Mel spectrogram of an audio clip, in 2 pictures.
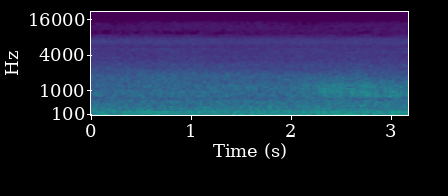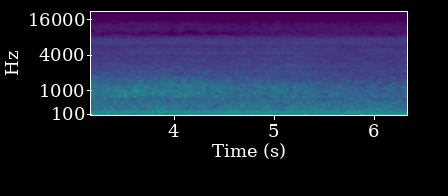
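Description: EMD GP16 diesel locomotive approaching slowly at the head of a freight train, its engine running with a steady low drone under a hiss that swells a little around the middle.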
